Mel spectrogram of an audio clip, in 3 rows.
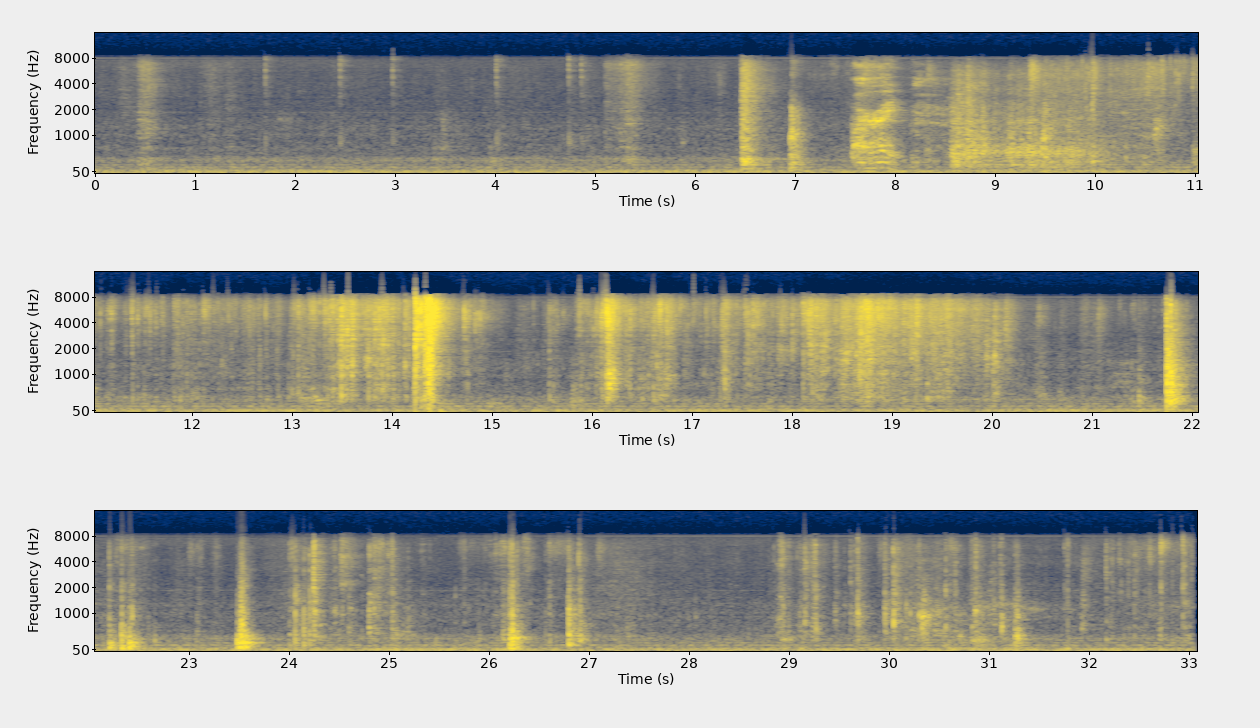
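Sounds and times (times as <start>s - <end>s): faint low hum: 0.0s - 33.0s
crinkling and rustling: 9.2s - 20.7s, 28.9s - 33.0s.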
